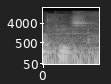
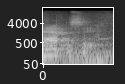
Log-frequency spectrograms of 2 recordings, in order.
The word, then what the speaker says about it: Appice: stuff and that stuff, he changed his name because Rod called him Appice. So he started going Appice, and then ever since then everybody's going, well, how do you say the name? So my father said Appice, and that's what the family says.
